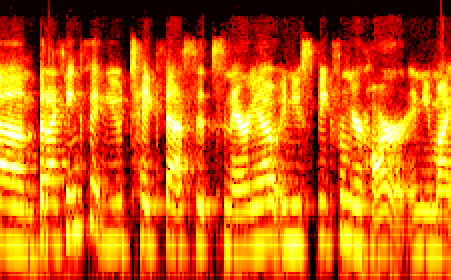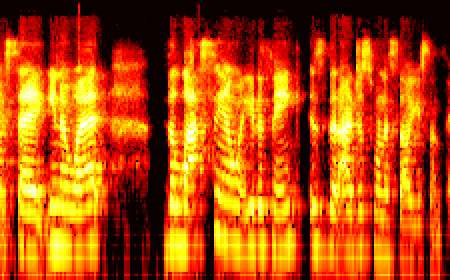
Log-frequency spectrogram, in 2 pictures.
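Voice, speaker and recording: A woman's fairly high, bright and sharp voice at a fairly quick pace. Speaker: network marketing team leader. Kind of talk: video call talk and Q&A. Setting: video call.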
